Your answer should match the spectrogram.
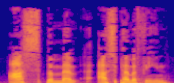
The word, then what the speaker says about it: Ospemifene: They now have a non-estrogen option called Osfina. Am I pronouncing that correctly? – Yeah, it's actually, its correct drug name is Ospemifene, which is very, which by the way, sounds like clomiphene because it's very similar to clomiphene in that it's a selective estrogen receptor modulator, a SERM.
